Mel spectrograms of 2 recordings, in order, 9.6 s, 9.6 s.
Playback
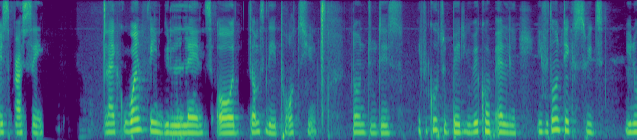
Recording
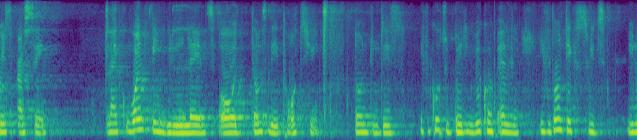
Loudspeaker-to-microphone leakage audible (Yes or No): Yes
